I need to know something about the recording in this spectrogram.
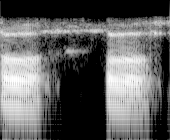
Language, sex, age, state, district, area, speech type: Marathi, male, 60+, Maharashtra, Kolhapur, urban, conversation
